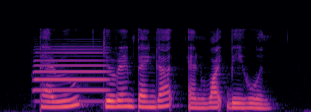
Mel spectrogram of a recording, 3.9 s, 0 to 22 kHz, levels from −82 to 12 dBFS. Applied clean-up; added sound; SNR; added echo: none; Wind instrument, woodwind instrument; 8 dB; none.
